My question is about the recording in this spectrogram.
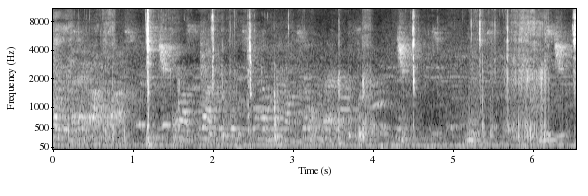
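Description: Mouth noises of someone eating boiled pig's head meat by hand: wet smacking and chewing with a series of sharp clicks, the loudest about a second in.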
